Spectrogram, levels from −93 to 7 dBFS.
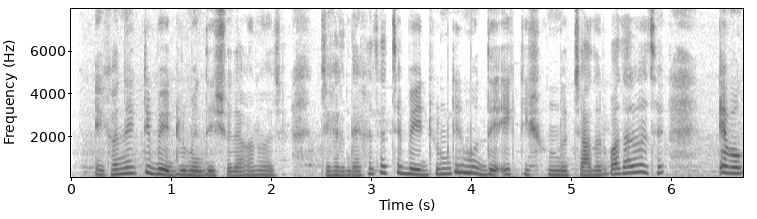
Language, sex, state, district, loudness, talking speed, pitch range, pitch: Bengali, female, West Bengal, Jhargram, -36 LUFS, 185 wpm, 200-275 Hz, 225 Hz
